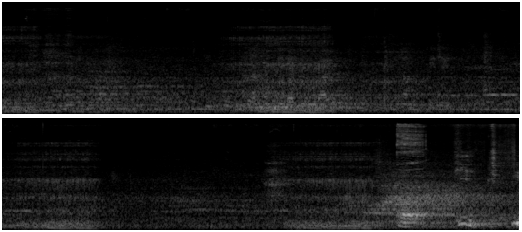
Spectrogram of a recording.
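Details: Loud rumbling snores with long drawn, tonal breaths and a snort near the end, shared as a funny clip; heavy snoring.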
